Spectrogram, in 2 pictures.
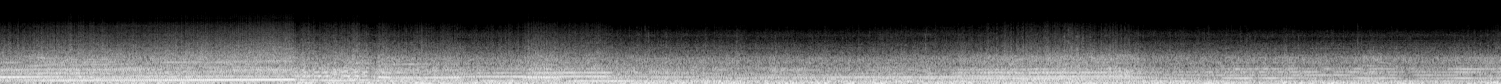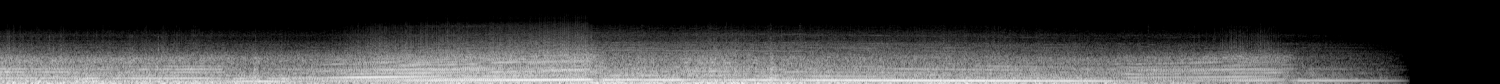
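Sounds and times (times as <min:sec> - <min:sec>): car engine accelerating: 0:00.0 - 0:29.1.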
